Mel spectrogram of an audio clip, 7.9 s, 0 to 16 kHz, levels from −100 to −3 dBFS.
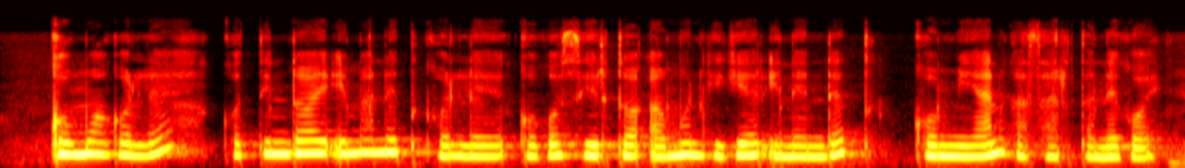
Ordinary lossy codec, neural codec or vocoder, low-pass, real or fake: none; none; 10.8 kHz; real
